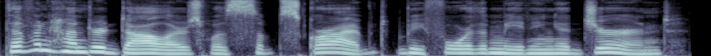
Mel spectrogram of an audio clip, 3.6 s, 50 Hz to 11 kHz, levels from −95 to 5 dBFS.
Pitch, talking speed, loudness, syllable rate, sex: 190 Hz, 150 wpm, -17 LUFS, 5.6 syllables/s, female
